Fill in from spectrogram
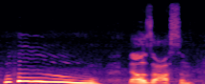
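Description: Captured on a head-mounted action camera, a young man fishes from river rocks in a casual vlog, explaining his equipment and whooping at each landed fish. His very high voice swings hugely in pitch, runs a little slow and sounds darkish, with a muffled recording and slight background noise.

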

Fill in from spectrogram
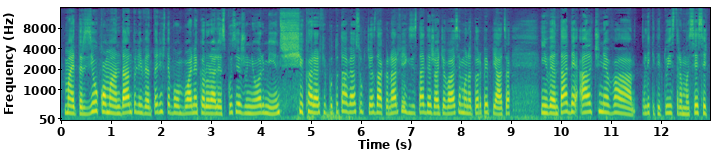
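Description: A woman narrating a children's book aloud in a lively, expressive storytelling manner. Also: a little high, no room sound.

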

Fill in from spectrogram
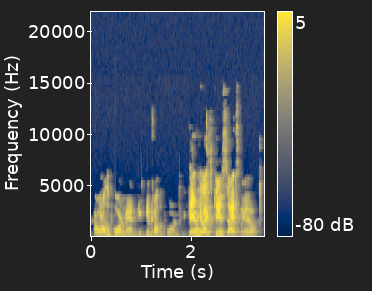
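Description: A man's voice: high voice, big pitch swings, quick pace, crowd noise. A crude, joking young man in group banter. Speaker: gaming group member. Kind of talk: casual banter among friends.

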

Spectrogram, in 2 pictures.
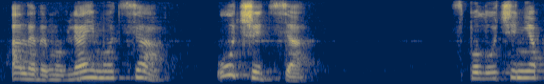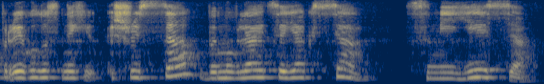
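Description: A woman teaching an exam-prep grammar lesson, slowly sounding out each example word with careful enunciation. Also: a little high, warm tone. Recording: slightly dull, lo-fi recording with faint background noise.

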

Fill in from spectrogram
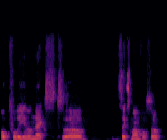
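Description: A man's voice: on the low side, flat delivery, normal speed. A man from Germany with a German accent, casually introducing himself on a video call.

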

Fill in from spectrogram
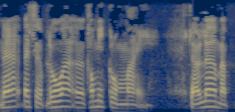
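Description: A man in the host's chair of an internet radio show, talking in a relaxed, polite, chatty way as he answers listeners. His voice sits at an ordinary middle pitch and comes through a dull, boxy low-bitrate stream, close to the mic with no room sound around it. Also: brisk, no echo. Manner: easygoing and polite, chatty, soft-spoken asides. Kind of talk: casual radio chat reading listener messages.

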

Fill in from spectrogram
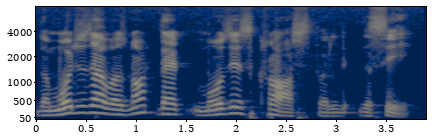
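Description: An older man, a religious leader, giving a measured, thoughtful explanation at a microphone during a question session. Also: medium pitch, very animated, dark tone. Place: large indoor hall. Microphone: standing microphone.

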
